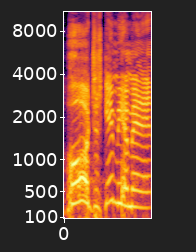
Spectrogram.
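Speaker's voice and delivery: high strained plea for a moment; hurting, catching his breath; winded. Retold or imitated. Pastor on the floor, winded and strained. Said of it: "he said".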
